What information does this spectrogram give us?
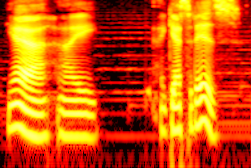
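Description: A woman's voice: rumbling low, slow, clear, resonant tone. A woman voicing a frank, exasperated fairy companion in a comic fan dub. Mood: sincere. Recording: background music.

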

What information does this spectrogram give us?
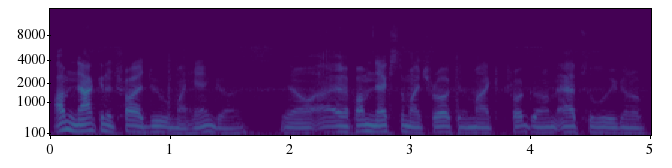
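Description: Young male instructor, mid-pitched, informal and blunt, recorded outdoors on camera with faint noise. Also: rapid-fire, sharp tone. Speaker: firearms instructor. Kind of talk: casual instructional talk to camera. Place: outdoors in a wooded clearing at a flat range.

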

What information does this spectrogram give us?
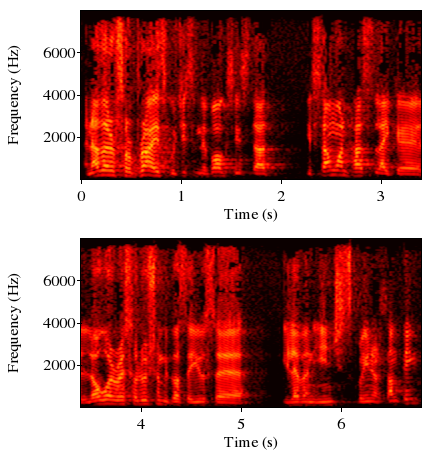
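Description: A man presents a live demo at a meetup, casual and excited, often restarting his phrases. His voice sits a bit high. The recording sounds muffled and lo-fi. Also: fast talker. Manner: casual, enthusiastic, many fillers and restarts. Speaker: conference speaker. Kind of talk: live tech demo talk.

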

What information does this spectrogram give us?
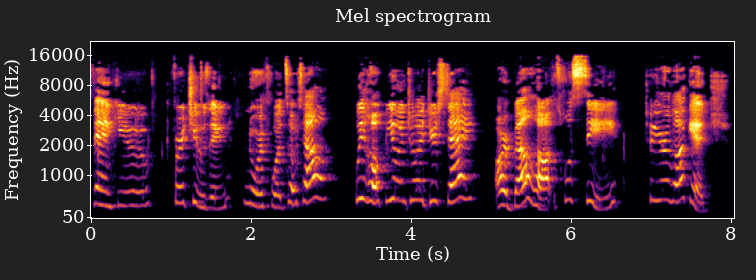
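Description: A woman's voice: very high voice, lively intonation, slow, fairly bright tone, slight background noise, pitched above the performer's own voice, full character voice. A woman voicing a small, officious hotel mouse in a children's storybook, eager and chirpy.

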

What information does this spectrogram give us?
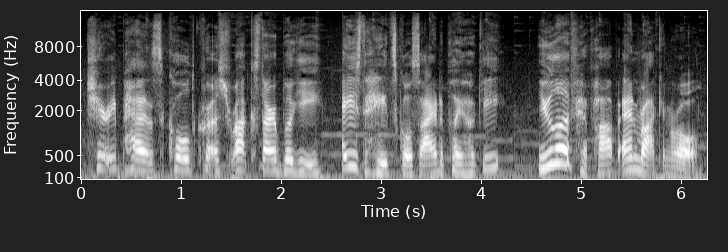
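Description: A woman in her thirties giving a dramatic, mock-emotional reading of song lyrics, with halting, deliberate pauses, recorded outdoors on a handheld camera. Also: medium pitch, lively intonation, a bit bright, faint music behind. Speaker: comedic video host. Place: lying outdoors in a hammock. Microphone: camera held at arm's length.

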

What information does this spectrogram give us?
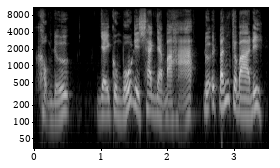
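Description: A man's voice: mid-range voice, expressive, fairly quick, a bit bright, slightly rough, no room sound, studio quality. A man voicing a proud, demanding father in a cartoon, with an emphatic manner. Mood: insistent. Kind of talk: cartoon voice acting.

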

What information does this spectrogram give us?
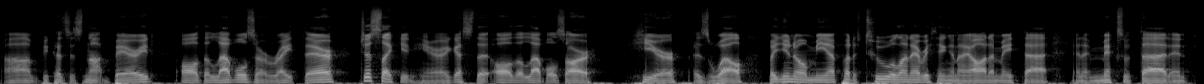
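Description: A man's voice: low-pitched, normal speed, hardly any pauses, fairly bright tone, smooth. A man hosting an informal music production tutorial, conversational and thinking aloud as he explains, often checking in with the listener. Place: indoors, voice-over on a screen recording.

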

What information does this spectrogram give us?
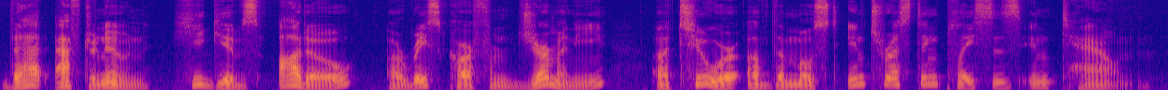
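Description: Guy reading a kids picture book out loud, real slow and expressive, super animated pitch, dry room. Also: dry recording. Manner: deliberate, expressive phrasing for young children. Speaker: storybook reader. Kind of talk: scripted children's storybook read-aloud.

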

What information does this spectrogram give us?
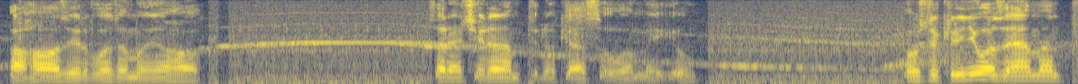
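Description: A man's voice: medium pitch, pauses often. A man chatting casually and crudely with another player in a game voice chat. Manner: crude, swearing. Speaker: gamer, fellow player. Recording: noisy game audio with car sounds. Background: car engines, game sounds.

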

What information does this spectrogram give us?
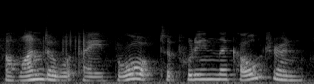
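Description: A woman in her thirties reading a picture book aloud to young children, expressive and deliberate, as a storytime host. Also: mid-range voice, highs cut off. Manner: expressive, deliberate, with sound effects and asides to listeners.

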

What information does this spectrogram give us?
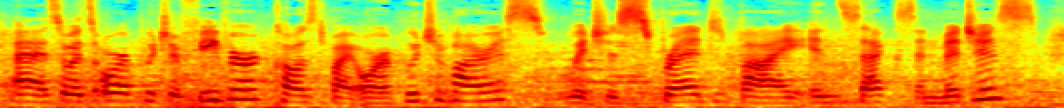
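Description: A woman's voice: mid-range voice, animated, normal speed, music in the background, poor audio. A young woman earnestly explaining her research poster. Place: conference poster hall. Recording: loud background noise.

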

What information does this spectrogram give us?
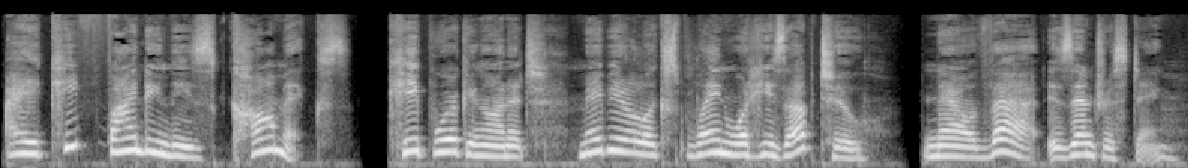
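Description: A woman's voice: on the high side, lively intonation, a little slow, no echo, studio quality. A woman playing an inquisitive, level-headed young female detective in a video game, with an earnest, probing way of asking questions. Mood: warm, determined. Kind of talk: video game voice acting, isolated dialogue lines.

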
